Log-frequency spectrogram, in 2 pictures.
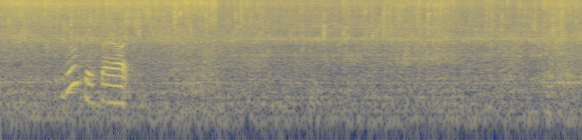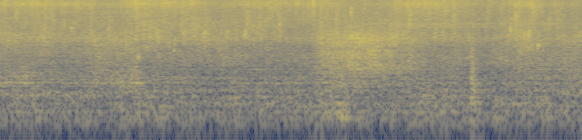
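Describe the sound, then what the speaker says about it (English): Water from a tub faucet rinses sunless spray tanner down the bathtub drain in a steady splashing run, with a few short spoken words near the start and occasional brief knocks. "That's a lot of tanner going down the drain."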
